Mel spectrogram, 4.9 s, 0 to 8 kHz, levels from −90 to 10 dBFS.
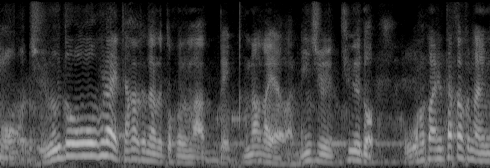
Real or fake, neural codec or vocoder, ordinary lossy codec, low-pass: fake; codec, 16 kHz, 2 kbps, FreqCodec, smaller model; none; none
